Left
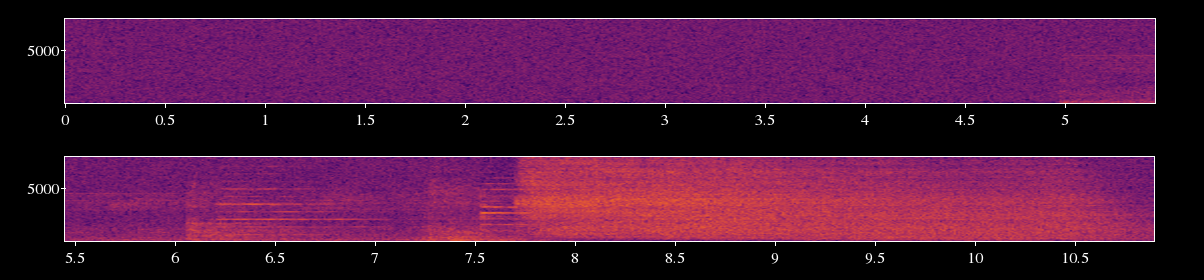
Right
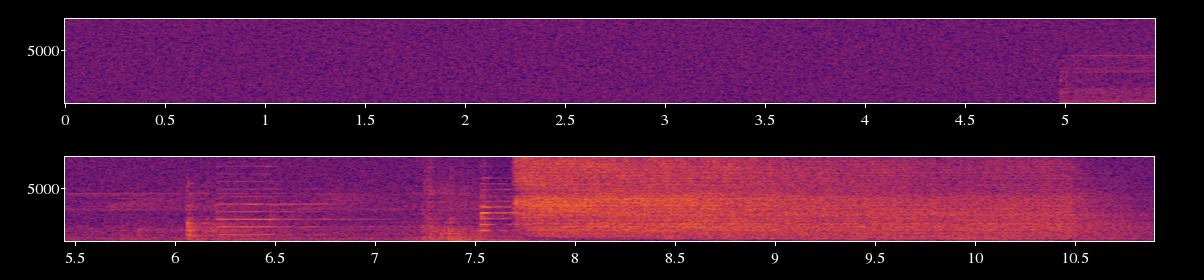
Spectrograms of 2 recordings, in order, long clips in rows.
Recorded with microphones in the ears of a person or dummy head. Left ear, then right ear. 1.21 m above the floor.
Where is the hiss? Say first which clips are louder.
Right 3 dB; 55° right (ahead or behind), 2.5 m.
